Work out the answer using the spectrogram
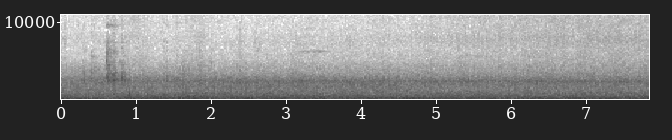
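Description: Steady running noise of an Indian passenger train heard from inside the coach: wheels rumbling on the rails, with a steady low hum beneath, as it runs through a station without stopping.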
